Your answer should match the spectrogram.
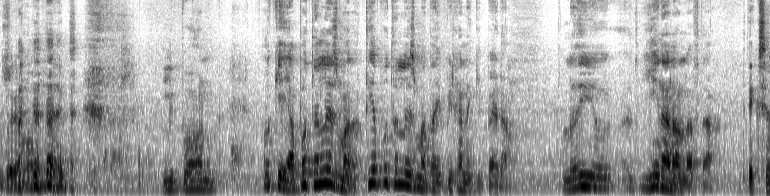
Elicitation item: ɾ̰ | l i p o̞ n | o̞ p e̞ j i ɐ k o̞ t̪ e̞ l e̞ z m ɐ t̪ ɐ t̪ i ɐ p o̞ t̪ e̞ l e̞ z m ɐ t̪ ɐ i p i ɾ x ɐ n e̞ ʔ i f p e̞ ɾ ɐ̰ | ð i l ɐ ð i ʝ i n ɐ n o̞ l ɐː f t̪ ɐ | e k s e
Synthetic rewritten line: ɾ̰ | l i p o̞ n | o̞ c e̞ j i ɐ p o̞ t̪ e̞ l e̞ z m ɐ t̪ ɐ t̪ i ɐ p o̞ t̪ e̞ l e̞ z m ɐ t̪ ɐ i p i ɾ x ɐ n e̞ c i p e̞ ɾ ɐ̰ | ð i l ɐ ð i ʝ i n ɐ n o̞ l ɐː f t̪ ɐ | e k s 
